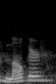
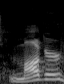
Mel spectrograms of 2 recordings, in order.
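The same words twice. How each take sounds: First: Moger with long o, like "moh-ger"; pronounced MOH-ger. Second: Moger with short open o, like "mogger"; pronounced MOGGER. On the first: Player testing a second reading, Moger as "moh-ger". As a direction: say the first part of Moger like "mow". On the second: Player trying out a name, Moger as "mogger". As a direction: say Moger to rhyme with logger. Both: Shown as a demonstration. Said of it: "I like Moger".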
